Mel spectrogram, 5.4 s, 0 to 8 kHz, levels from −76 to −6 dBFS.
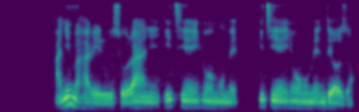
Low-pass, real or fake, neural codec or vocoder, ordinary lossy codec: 7.2 kHz; fake; codec, 24 kHz, 1.2 kbps, DualCodec; none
